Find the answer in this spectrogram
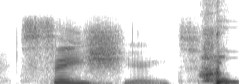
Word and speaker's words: satiate: Satiate. The pronunciation is Satiate. satiate.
